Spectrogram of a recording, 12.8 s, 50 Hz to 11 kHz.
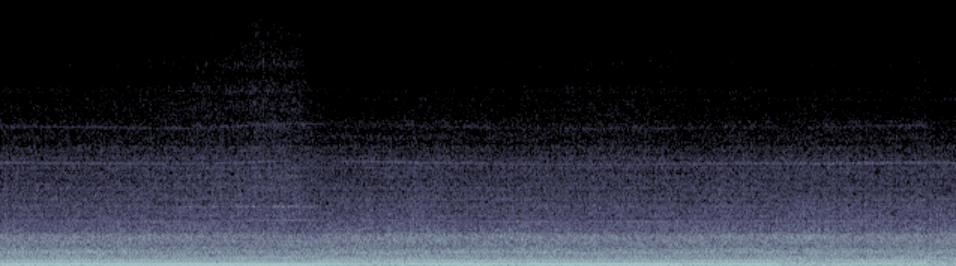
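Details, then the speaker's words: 1984 Pontiac Fiero wide body with 3800 V6 swap, driving after replacing reused header gaskets: steady low even cabin drone with no ticking or puffing; former exhaust leak fixed. "before you'd be able to be able to hear a whole bunch of exhaust leak in here now it's quiet yeah it's pretty quick"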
